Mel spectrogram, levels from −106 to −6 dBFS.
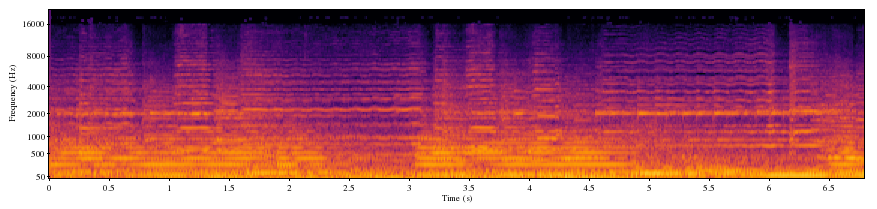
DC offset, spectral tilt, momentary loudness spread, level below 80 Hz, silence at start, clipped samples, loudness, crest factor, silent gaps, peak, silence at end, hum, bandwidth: under 0.1%; -7 dB/octave; 4 LU; -32 dBFS; 0 s; under 0.1%; -28 LUFS; 14 dB; none; -12 dBFS; 0 s; none; 10.5 kHz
